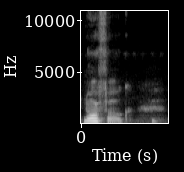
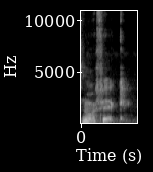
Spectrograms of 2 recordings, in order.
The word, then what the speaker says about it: Norfolk: Most people say Norfolk, but if you grew up in this region, it's Norfolk.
